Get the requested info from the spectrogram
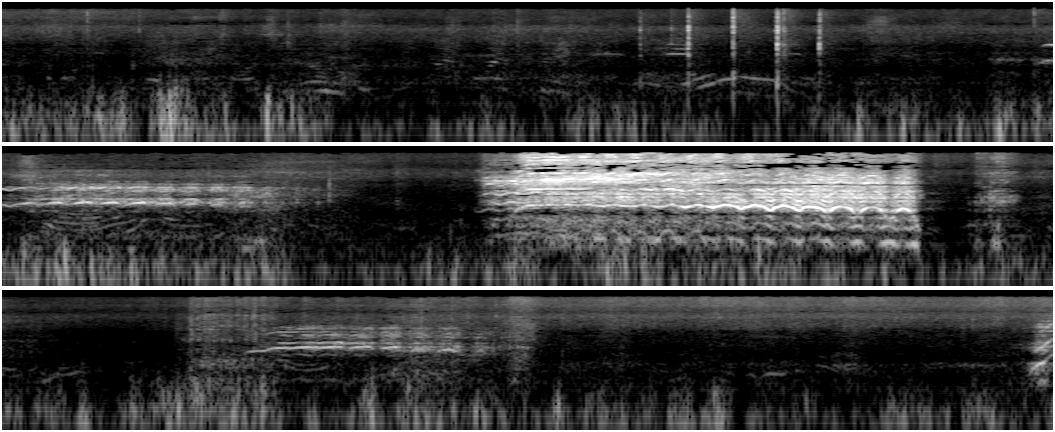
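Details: Young Friesian horses, five foals leaving without their mothers, calling in repeated whinnies: a shaking neigh, then a loud, long, trembling one, then another, between stretches of quieter shuffling and hoof noise.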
